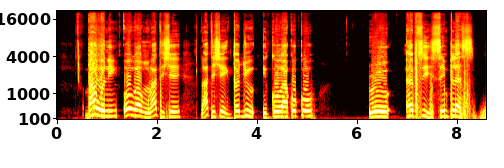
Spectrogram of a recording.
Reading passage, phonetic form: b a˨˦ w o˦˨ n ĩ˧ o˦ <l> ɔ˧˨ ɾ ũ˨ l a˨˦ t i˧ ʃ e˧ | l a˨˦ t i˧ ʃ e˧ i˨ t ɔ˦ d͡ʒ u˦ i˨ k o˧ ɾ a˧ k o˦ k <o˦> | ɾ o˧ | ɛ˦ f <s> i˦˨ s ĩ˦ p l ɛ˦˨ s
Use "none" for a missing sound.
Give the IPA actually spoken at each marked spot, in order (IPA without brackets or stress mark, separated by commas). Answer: ɾ, o˦, s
